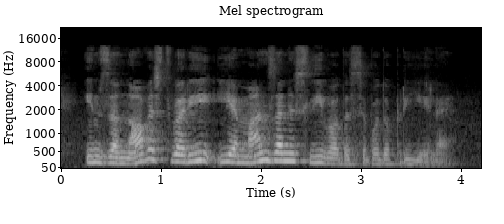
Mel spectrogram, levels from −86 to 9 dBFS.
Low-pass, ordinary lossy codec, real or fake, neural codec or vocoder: 19.8 kHz; AAC, 32 kbps; real; none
